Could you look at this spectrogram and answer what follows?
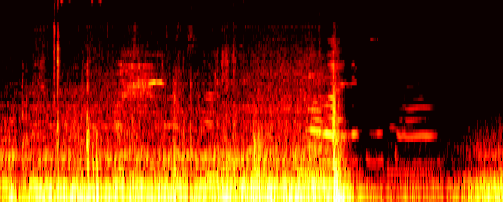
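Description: Steady low rumble inside a moving car, road and engine noise under a brief spoken greeting, followed by a sharp thump and a quieter cabin with faint voices.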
